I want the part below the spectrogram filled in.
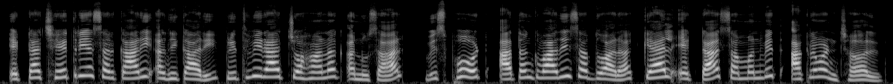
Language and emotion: Maithili, neutral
